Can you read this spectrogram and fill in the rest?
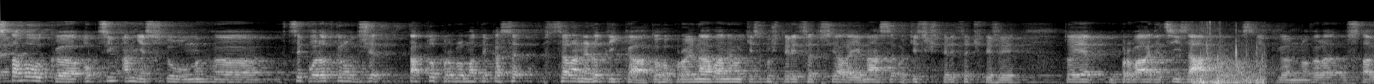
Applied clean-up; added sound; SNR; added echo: none; Walk, footsteps; 0 dB; reverberation time 1.3 s.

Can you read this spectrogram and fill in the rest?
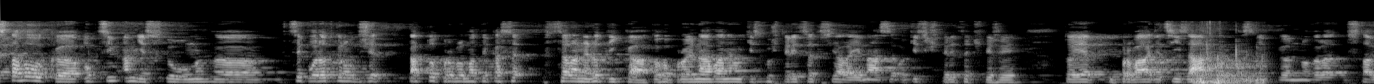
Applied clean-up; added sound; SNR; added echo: classical method WPE with log-MMSE.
